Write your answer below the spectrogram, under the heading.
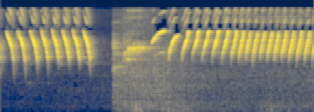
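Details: Canary song used as a prompt for other canaries: quick repeated falling notes, a short pause, a rising sweep, then a rapid rolling trill.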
